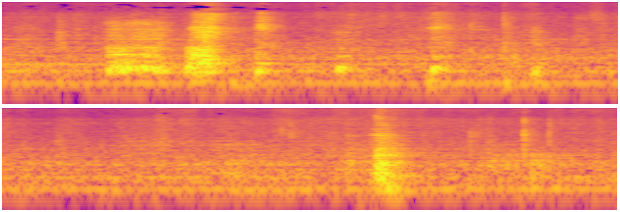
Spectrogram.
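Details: Border Collie puppies, one of a litter of five born at the Sakura Garden dog run in Okayama City, Japan, give short high whimpering yelps indoors, a cluster near the start and another single cry later, with quiet room noise between.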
